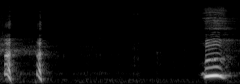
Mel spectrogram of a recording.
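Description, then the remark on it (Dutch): A drawn-out voiced yawn rises near the end after a quiet pause, preceded by two short breathy exhalations at the start. “sorry, ik moet heel erg gapen.”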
